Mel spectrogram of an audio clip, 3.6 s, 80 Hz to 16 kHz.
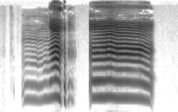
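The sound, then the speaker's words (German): A premature newborn baby boy cries in two loud wails, the first rising and breaking into gasping sobs, then a brief pause before a second sustained, steady wail that cuts off abruptly. “entband am 13. Januar 1622 die liebreizende Madame Poquelin geborene Cressé, von ihrem ersten Kind, einem frühgeborenen Säugling männlichen Geschlechts”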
